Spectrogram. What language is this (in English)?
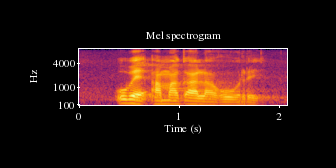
Northern Sotho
